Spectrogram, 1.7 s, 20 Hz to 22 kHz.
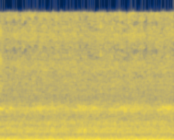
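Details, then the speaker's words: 2007 Chevrolet Silverado 6.6 Duramax LMM diesel with used replacement engine: steady even smooth idle after cylinder 6/7 misfire and injector codes seemed to clear by cycling connector 108; glow plug issues remain. "vehicle seems to be running nice and smooth now"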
